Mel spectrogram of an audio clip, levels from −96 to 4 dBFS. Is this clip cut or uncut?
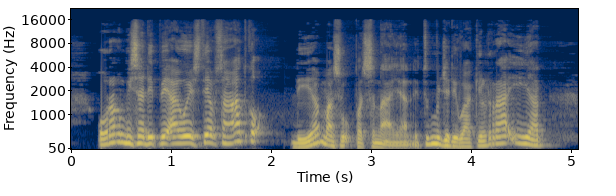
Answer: cut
